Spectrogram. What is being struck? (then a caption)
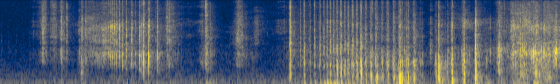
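Heavy-paper photo book. Long nails grip and squeeze the edges of the heavy paper pages in an open paper photo book, then turn a page. Quiet, crisp clicks and dry crackles come in quick bursts, followed by a bright, papery rustle and sweep as the page turns.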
